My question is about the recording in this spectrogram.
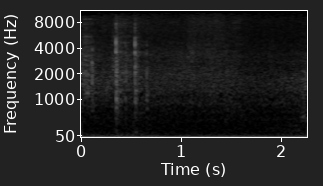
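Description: Three quick keystrokes on a computer keyboard in the first half second, then only a faint steady hiss.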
